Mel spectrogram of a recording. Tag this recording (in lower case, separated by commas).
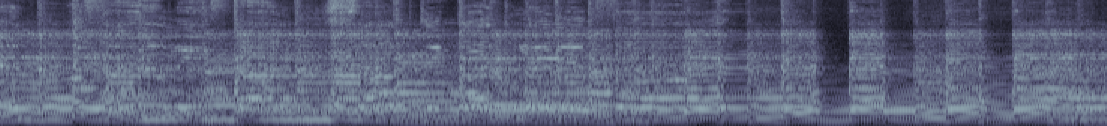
guitar, music, strum, bass guitar, plucked string instrument, electric guitar, musical instrument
